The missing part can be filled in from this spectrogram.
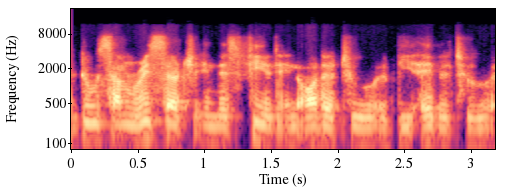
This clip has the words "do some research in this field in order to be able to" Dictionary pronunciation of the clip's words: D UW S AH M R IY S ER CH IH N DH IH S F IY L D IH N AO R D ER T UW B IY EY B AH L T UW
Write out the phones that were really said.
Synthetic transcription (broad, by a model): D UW S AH M R IY S ER CH IH N DH IH S F IY L D IH N AO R D ER T UW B IY EY B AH L T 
